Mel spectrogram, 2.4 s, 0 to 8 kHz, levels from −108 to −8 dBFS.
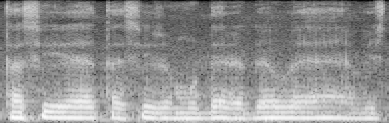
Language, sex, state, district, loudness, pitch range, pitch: Hindi, male, Rajasthan, Bikaner, -15 LUFS, 125-135 Hz, 130 Hz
